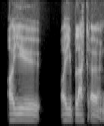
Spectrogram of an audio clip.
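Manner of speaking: ordinary talk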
